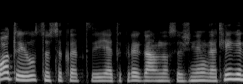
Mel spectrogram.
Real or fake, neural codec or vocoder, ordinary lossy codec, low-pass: fake; codec, 16 kHz, 2 kbps, FreqCodec, larger model; AAC, 96 kbps; 7.2 kHz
